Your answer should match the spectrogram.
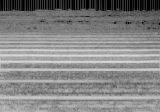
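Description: A saxophone holding one long, steady note, with a low accompaniment underneath that moves to a new note near the end.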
